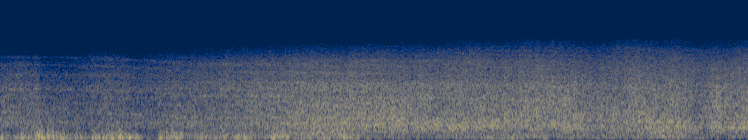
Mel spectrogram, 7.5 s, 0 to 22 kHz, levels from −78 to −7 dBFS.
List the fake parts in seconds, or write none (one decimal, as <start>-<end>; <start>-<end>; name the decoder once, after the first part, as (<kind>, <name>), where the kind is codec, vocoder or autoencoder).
0.7-3.8 (autoencoder, DAC-VAE); 6.6-7.5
